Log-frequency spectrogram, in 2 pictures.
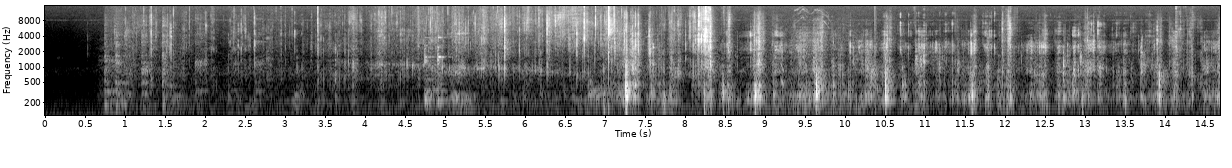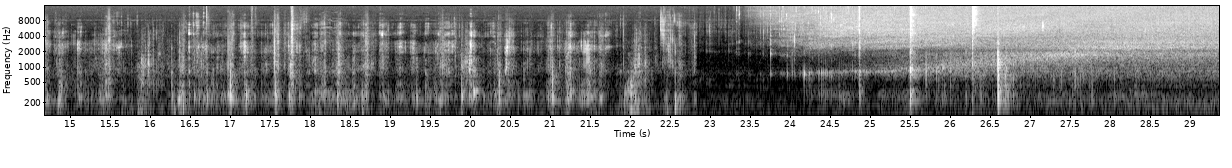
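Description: Close-up chewing of a lettuce wrap (ssam) of grilled Iberico bellota pork, rice and lettuce: a long run of wet, crisp crackles and clicks from the springy pork fat. About 23 seconds in, carbonated soda is poured into a glass and fizzes with a steady hiss.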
